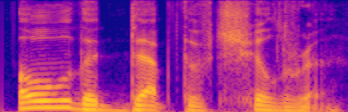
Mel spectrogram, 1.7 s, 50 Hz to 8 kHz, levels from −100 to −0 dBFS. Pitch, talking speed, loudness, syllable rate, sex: 120 Hz, 170 wpm, -18 LUFS, 3.8 syllables/s, male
